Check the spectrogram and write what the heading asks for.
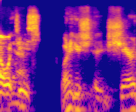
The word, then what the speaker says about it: Ortiz: Am I pronouncing his last name right? Is it Ortiz or Ortiz? Ortiz. Yeah, Ortiz.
